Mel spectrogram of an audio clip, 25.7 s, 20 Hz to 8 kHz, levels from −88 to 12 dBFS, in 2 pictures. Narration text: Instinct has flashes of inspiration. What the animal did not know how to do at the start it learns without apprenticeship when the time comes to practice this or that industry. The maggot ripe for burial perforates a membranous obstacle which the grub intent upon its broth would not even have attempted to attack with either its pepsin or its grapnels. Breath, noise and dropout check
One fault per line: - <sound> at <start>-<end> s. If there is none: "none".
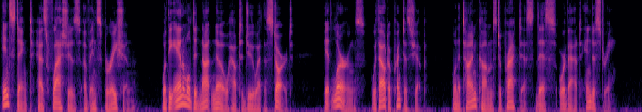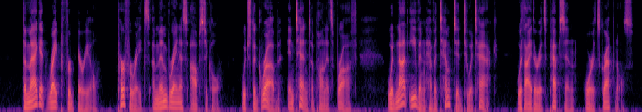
- dropout at 14.3-14.4 s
